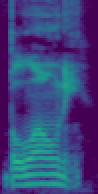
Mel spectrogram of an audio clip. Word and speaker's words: bologna: Like baloney. Why is it spelled bologna?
